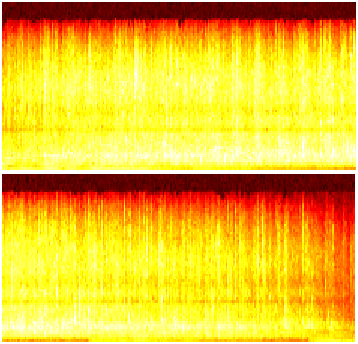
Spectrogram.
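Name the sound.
audience applauding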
